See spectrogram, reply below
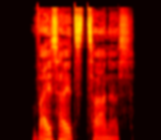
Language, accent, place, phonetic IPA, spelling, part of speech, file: German, Germany, Berlin, [ˈvaɪ̯shaɪ̯t͡sˌt͡saːnəs], Weisheitszahnes, noun, De-Weisheitszahnes.ogg
- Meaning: genitive singular of Weisheitszahn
